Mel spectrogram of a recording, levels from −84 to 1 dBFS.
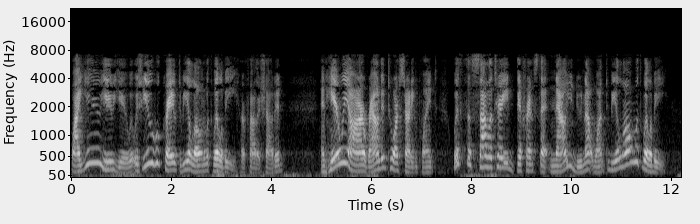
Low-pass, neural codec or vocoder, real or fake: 7.2 kHz; none; real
